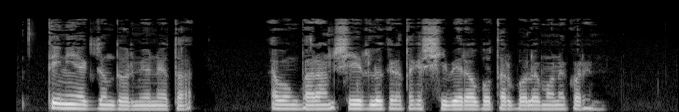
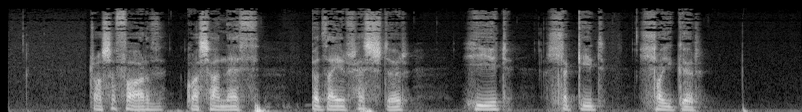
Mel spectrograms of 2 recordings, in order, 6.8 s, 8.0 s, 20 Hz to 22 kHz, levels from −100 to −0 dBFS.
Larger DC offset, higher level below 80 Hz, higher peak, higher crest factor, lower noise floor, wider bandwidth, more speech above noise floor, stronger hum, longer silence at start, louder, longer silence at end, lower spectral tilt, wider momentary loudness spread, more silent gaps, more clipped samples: neither; second, -70 dBFS vs -36 dBFS; second, -6 dBFS vs 0 dBFS; second, 16 dB vs 22 dB; first, -77 dBFS vs -58 dBFS; second, 11.5 kHz vs 16.5 kHz; first, 57 dB vs 37 dB; neither; second, 0.5 s vs 0.9 s; about the same, -21 LUFS vs -20 LUFS; first, 0.8 s vs 0.55 s; first, -7 dB/octave vs -3.5 dB/octave; second, 9 LU vs 18 LU; neither; neither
